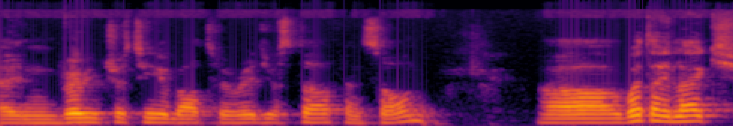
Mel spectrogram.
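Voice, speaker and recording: With a French accent, a man speaks in a dark, mellow, medium-pitched voice on a very clean recording with a silent background. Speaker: security researcher. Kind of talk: conference talk. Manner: halting, many fillers.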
